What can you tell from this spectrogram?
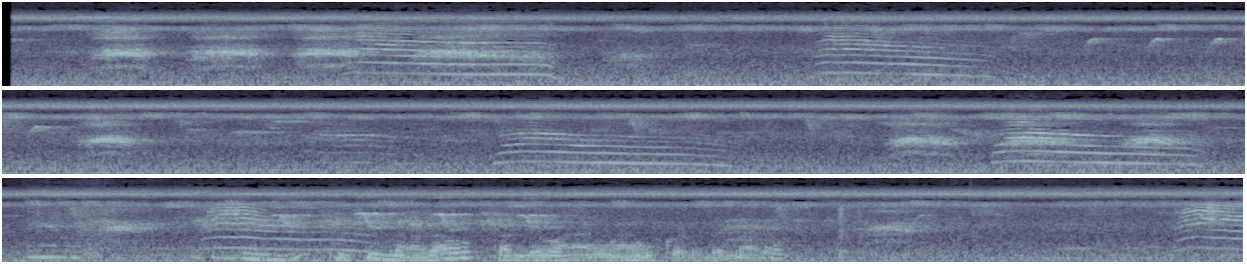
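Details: Several cats meowing for food outside a house, some from a wall and others by the front door; repeated drawn-out descending meows with rich harmonics, overlapping voices, steady hiss in the background.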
